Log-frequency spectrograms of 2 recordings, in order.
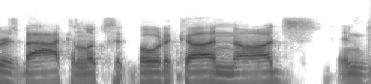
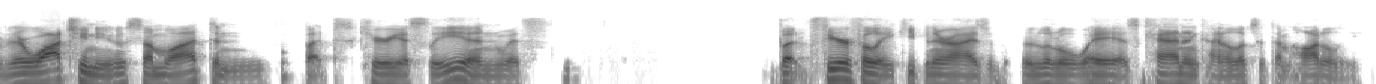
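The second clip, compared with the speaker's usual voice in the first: normal talking voice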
